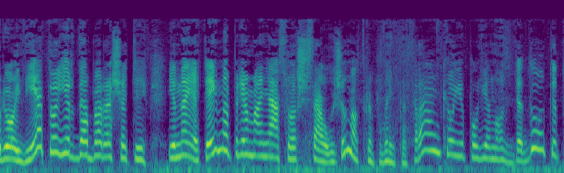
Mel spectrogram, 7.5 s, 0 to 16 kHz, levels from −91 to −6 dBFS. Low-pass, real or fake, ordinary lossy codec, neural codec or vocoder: 14.4 kHz; fake; MP3, 48 kbps; codec, 44.1 kHz, 3.4 kbps, Pupu-Codec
